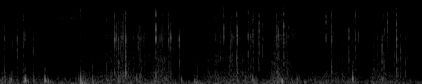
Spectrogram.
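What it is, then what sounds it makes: Studded leather handbag. A wooden pointer and long-nailed fingertips tap and scratch the metal studs and black pebbled leather on the front panel of a studded leather handbag. The result is a quiet run of quick, dry, bright clicks over soft low thuds, with scratchy, crinkling rasps in between. Each tap dies away almost at once.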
